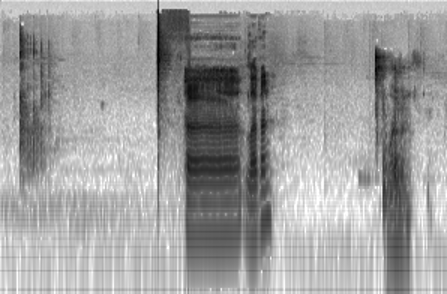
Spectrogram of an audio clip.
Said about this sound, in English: You roll me a perception check, please. Oh, try some old school dice here.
